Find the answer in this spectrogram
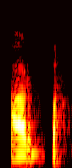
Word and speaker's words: arba: So here ra is a silent or a semi-silent sound. Arba, arba. But in such kind of arrangement is when there are silent sounds, the next sound here in this case ba looks strong.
